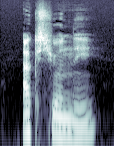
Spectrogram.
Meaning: to work (to set into action), actuate, action
- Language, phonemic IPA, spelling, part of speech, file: French, /ak.sjɔ.ne/, actionner, verb, Fr-actionner.ogg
